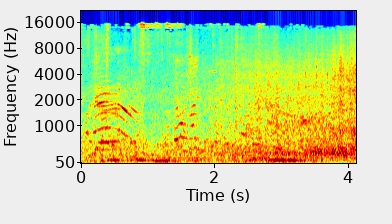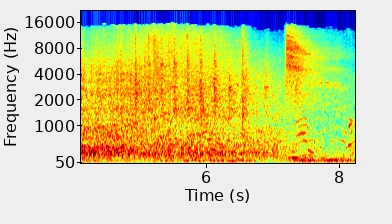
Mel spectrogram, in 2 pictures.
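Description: A loud rushing noise, dotted with faint clicks, then a sudden sharp hiss of air about seven seconds in. Voices are heard at the start.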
